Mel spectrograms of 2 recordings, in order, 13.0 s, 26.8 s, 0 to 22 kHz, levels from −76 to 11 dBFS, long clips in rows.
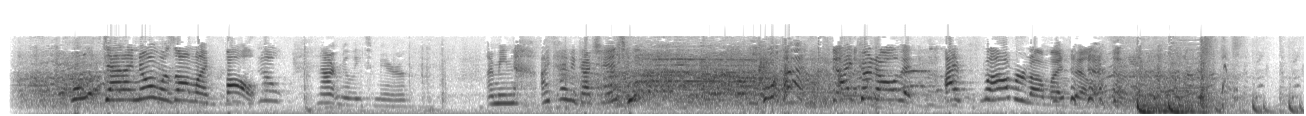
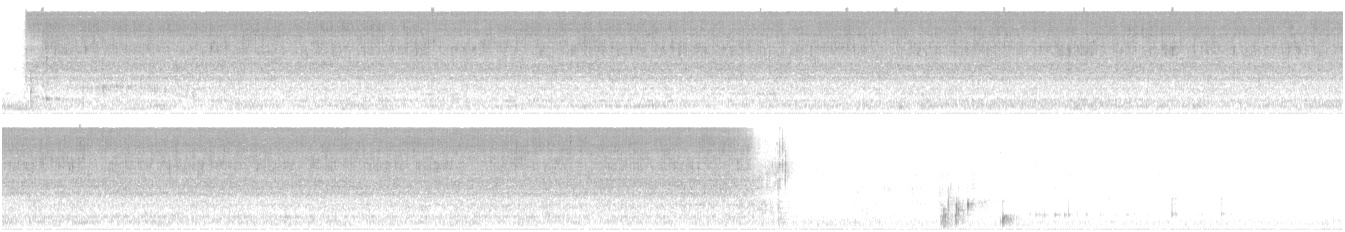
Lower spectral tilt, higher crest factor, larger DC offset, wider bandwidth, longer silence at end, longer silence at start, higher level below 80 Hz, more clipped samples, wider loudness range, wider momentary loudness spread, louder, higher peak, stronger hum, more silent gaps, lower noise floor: first, -4.5 dB/octave vs 3 dB/octave; second, 12 dB vs 18 dB; first, 0.5% vs under 0.1%; second, 7.6 kHz vs 16 kHz; second, 0 s vs 3.35 s; about the same, 0.1 s vs 0.2 s; first, -28 dBFS vs -82 dBFS; neither; first, 8 LU vs 3 LU; first, 17 LU vs 1 LU; first, -11 LUFS vs -29 LUFS; first, 0 dBFS vs -16 dBFS; neither; neither; second, -40 dBFS vs -72 dBFS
